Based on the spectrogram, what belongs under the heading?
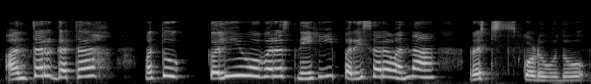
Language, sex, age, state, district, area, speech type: Kannada, female, 30-45, Karnataka, Shimoga, rural, spontaneous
